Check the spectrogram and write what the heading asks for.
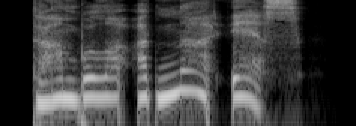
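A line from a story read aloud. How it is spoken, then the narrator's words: Whispered in the ear. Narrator (Russian): уточняет Элен шепотом мне на ухо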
